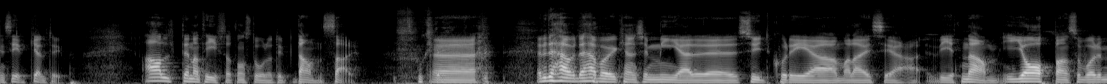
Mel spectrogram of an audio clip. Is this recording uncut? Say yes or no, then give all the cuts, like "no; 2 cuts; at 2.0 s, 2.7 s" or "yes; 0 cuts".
yes; 0 cuts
